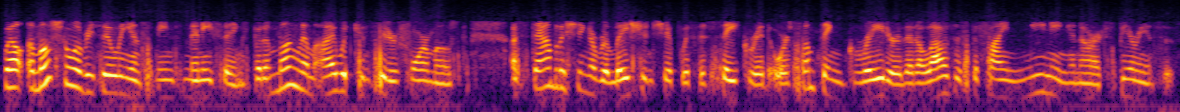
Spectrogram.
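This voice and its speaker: A man, an author, answering interview questions in an earnest, measured way over the phone. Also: high voice, slight background noise. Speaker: author guest. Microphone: telephone. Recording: tinny phone line.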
